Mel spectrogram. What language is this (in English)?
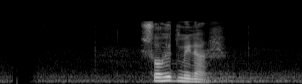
Bangla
